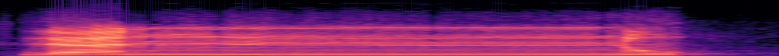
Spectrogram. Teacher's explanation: नून के बाद हरूफ यरमलून में से आ रहा है तो इदगाम हो रहा है बगुन्ना।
